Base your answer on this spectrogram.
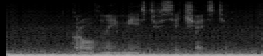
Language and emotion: Russian, neutral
